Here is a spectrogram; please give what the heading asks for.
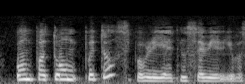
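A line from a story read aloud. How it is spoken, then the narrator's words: Plain question. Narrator (Russian): спросил я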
